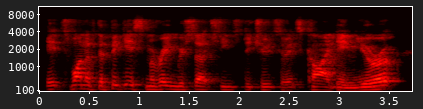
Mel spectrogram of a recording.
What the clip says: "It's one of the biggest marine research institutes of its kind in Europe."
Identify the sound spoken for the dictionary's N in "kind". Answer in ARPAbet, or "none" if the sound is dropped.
none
